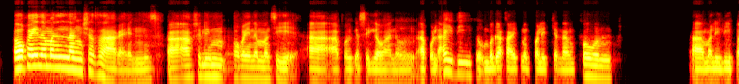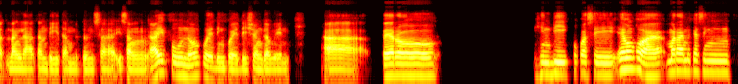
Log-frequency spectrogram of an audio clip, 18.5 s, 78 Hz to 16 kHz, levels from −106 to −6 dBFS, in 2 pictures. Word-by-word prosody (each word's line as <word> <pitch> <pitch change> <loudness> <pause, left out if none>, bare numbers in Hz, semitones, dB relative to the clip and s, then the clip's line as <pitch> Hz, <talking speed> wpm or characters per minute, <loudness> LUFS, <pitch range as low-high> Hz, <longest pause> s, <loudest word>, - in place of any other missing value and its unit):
okey 220 +4 +9
naman 235 -2 +4
lang 200 -2 +4
siya 180 -2 -4
sa 130 -8 +4
'kin. 100 +1 -7 0.2
Ah, 115 +2 +1
actually 135 +1 -5 0.3
okey 120 0 -1
naman 115 -1 -3
si, 105 -3 -6 0.2
ah, 100 -1 0
Apple 105 0 -9
kasi 100 - -9
gawa 100 -1 -3
nung 100 0 -10
Apple 105 - -2
ID. 160 -5 -2
Kumbaga 110 -3 -2
kahit 105 0 -1
magpalit 105 -1 -6
ka - - -9
ng 100 0 -5
phone, 125 -2 -2 1.0
ah, 105 - +4
malilipat 105 0 -5
lang 105 0 -1
lahat 105 0 -3
ng 105 0 -4
data 100 - -5
mo 100 - -10
dun 100 0 -8
sa 100 0 -4
isang 100 0 -3
iPhone, 160 -4 +1
'no, 135 +2 0
puwedeng-puwede 105 -7 -3
siyang 100 - -4
gawin, 100 0 -4 0.5
ah, 100 -1 +2 0.3
pero 145 0 +5 1.2
hindi 155 0 0
ko 160 0 -16
kasi 155 -2 -2
ewan 205 +1 +6
ko, 195 - +8
ah, 140 +1 +5
marami 180 +1 +3
kasing 175 -1 -3
120 Hz, 160 wpm, -24 LUFS, 100-155 Hz, 1.2 s, okey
